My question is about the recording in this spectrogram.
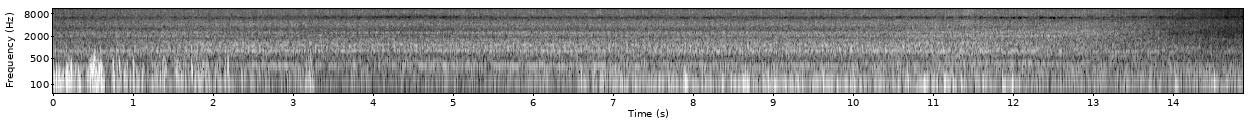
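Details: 2015 Nissan Rogue petrol engine idling rough with an uneven, shaky low rumble that pulses irregularly; cause not confirmed.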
